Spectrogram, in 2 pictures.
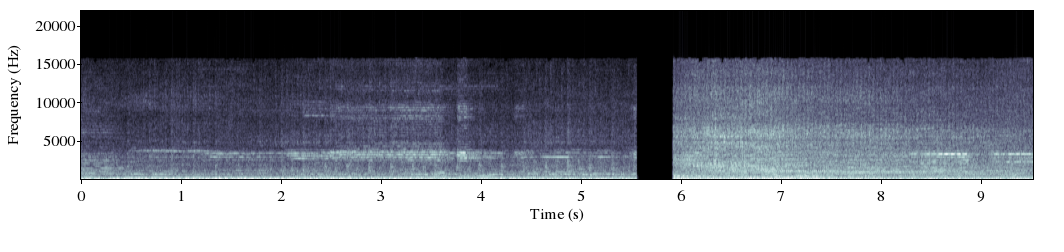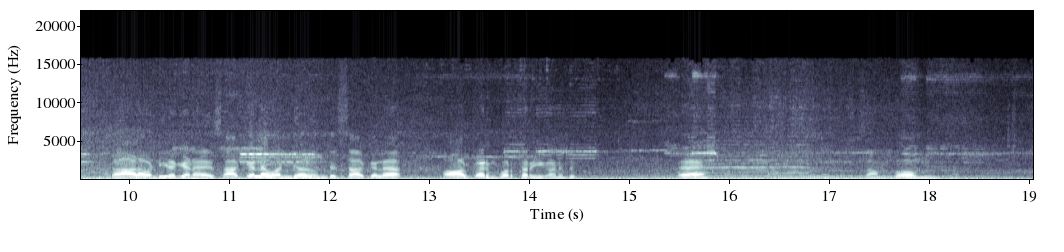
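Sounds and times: traffic rumble: 0.0 - 19.0.

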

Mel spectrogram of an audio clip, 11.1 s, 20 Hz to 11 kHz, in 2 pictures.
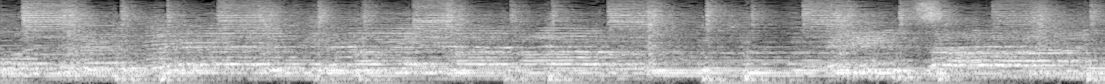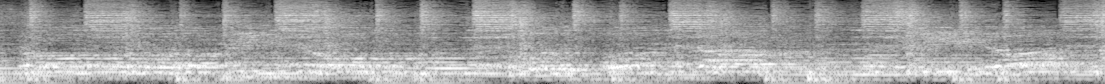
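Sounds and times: people singing in unison: 0.0 - 11.0
ukuleles strumming: 0.0 - 11.0.

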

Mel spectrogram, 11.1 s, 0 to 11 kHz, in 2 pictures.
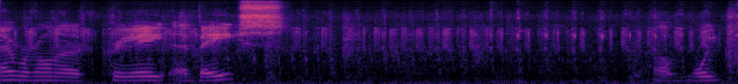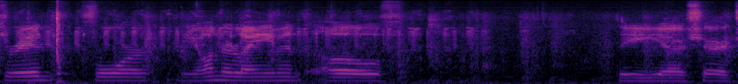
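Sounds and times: thread wrapping scratchy ticking: 0.0 - 11.0.

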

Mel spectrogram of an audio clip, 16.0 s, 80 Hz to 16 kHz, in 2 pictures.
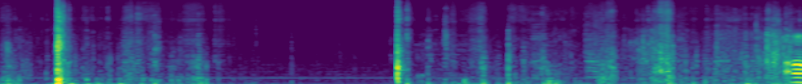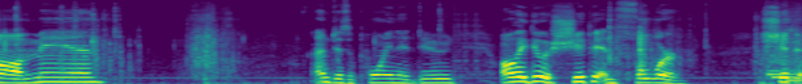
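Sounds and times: cardboard and plastic rustling: 0.0 - 2.9, 4.2 - 11.1.

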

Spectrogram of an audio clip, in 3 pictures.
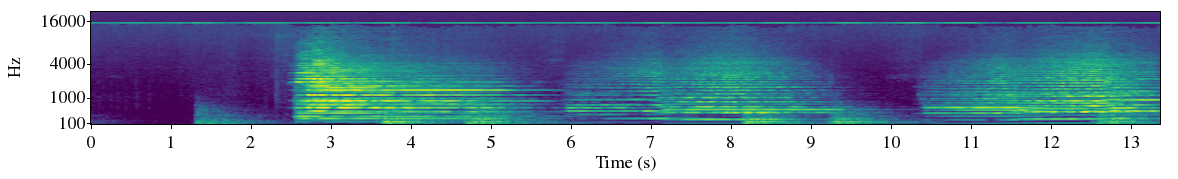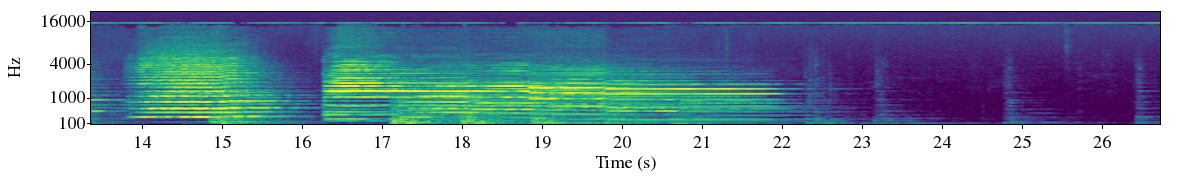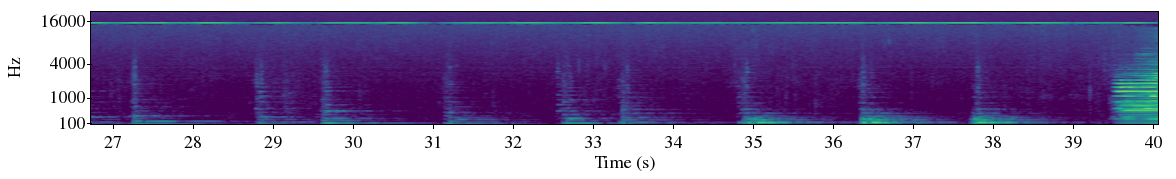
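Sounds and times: orchestral brass chords: 2.6 - 8.3, 10.4 - 22.4, 39.5 - 40.0
timpani roll: 14.6 - 21.8.

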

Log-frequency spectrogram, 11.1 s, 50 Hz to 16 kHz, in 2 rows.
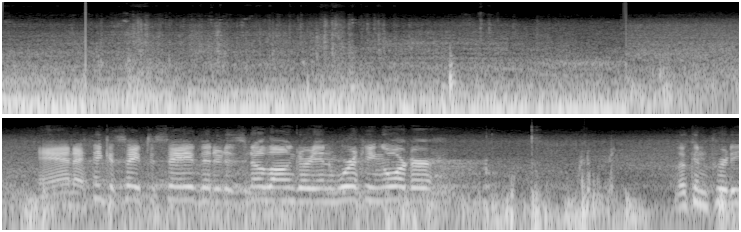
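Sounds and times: car driving interior rumble: 0.0 - 10.6.

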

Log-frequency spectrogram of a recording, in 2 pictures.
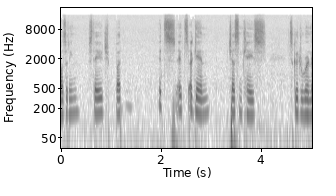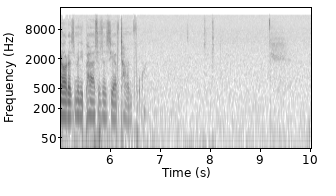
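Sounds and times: room tone hiss: 0.0 - 10.0
faint soft clicks: 7.5 - 8.3.

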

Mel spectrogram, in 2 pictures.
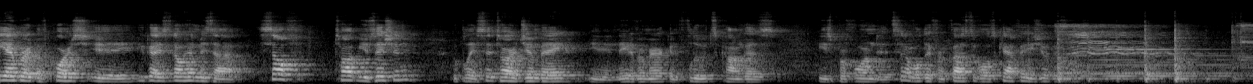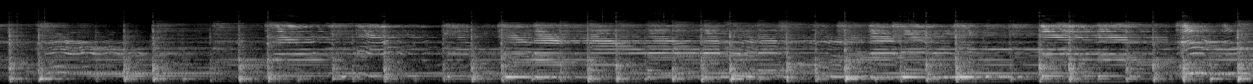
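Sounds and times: sitar playing: 10.4 - 25.0
hand drum: 10.5 - 25.0.

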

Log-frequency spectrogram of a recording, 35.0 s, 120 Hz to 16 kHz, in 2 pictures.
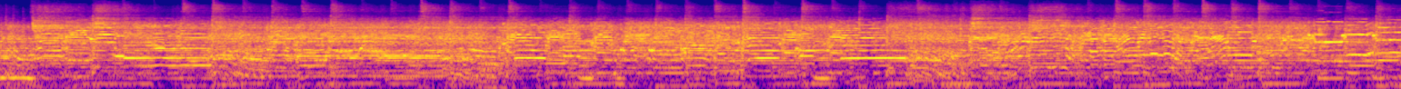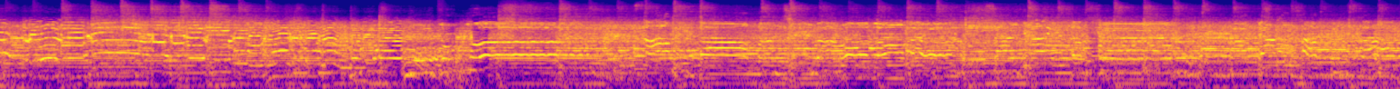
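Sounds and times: lead guitar bending: 0.0 - 35.0
live rock band playing: 0.0 - 35.0.

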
